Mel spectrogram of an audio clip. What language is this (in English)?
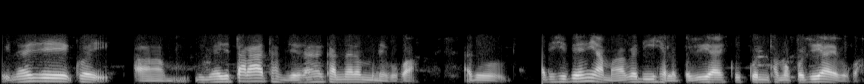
Manipuri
